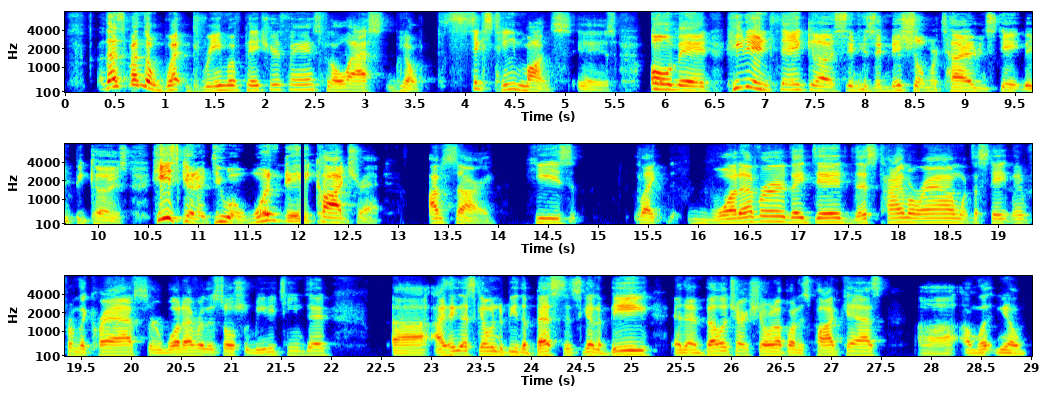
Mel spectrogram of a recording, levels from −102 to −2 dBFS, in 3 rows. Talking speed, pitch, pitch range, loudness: 170 wpm, 135 Hz, 120-165 Hz, -24 LUFS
